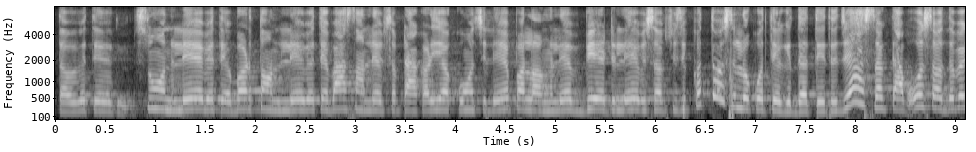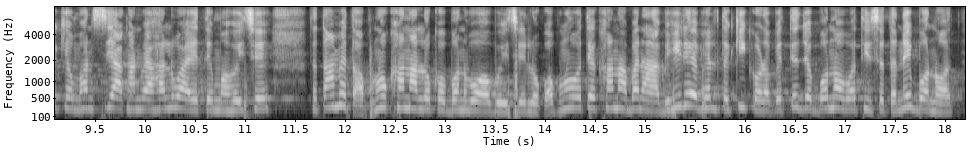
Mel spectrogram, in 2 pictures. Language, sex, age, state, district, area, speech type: Maithili, female, 45-60, Bihar, Darbhanga, rural, spontaneous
